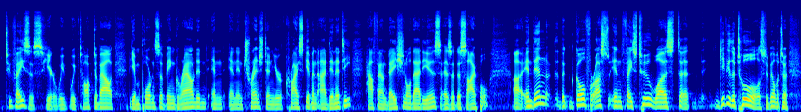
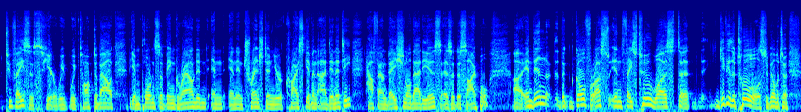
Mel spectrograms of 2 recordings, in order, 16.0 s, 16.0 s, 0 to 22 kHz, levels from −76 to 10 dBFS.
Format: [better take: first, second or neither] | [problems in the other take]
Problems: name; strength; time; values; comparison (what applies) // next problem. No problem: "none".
first | distortion; heavy; 5 dB below the speech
